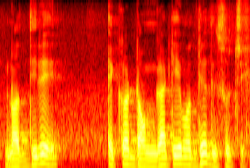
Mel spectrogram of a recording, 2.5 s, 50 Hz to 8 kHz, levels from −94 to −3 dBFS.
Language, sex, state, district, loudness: Odia, male, Odisha, Khordha, -17 LUFS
